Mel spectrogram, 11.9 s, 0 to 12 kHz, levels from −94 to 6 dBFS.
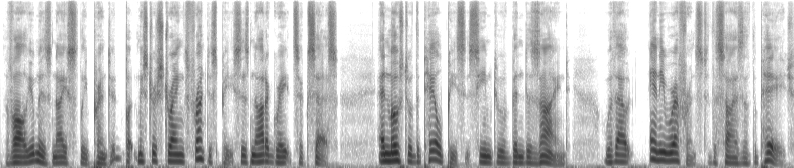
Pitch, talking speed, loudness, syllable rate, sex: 120 Hz, 170 wpm, -23 LUFS, 4.9 syllables/s, male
